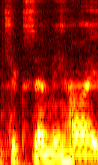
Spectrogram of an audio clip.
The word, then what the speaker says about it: Csikszentmihalyi: And the name Csikszentmihalyi is spelled with way too many vowels, C's and Z's.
